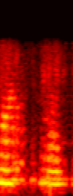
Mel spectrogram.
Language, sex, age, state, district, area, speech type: Urdu, female, 30-45, Uttar Pradesh, Rampur, urban, conversation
